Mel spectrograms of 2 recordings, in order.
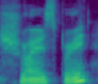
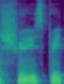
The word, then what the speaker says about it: Shrewsbury: county town of Shropshire, which is called Shrewsbury, or Shrewsbury. People pronounce it differently. Traditionally, it was called Shrewsbury, but a lot of locals call it Shrewsbury.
